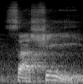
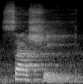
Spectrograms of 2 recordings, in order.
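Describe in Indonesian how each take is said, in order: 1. Diucapkan dengan gaya Amerika. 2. Diucapkan dengan gaya Inggris. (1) "yang paling populer untuk pelafalan Amerika" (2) "kata ini gaya British ya"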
